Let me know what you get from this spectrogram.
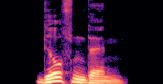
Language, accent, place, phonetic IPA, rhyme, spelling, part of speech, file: German, Germany, Berlin, [ˈdʏʁfn̩dən], -ʏʁfn̩dən, dürfenden, adjective, De-dürfenden.ogg
- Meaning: inflection of dürfend: 1. strong genitive masculine/neuter singular 2. weak/mixed genitive/dative all-gender singular 3. strong/weak/mixed accusative masculine singular 4. strong dative plural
